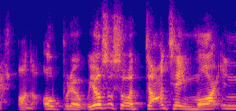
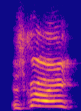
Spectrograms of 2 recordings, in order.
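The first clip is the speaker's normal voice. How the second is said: excited squeak; 13 semitones higher, 5 dB louder than usual. Acted. Excited squeal about name.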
